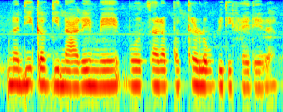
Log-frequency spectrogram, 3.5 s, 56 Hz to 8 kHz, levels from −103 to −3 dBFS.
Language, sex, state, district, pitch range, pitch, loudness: Hindi, female, Arunachal Pradesh, Lower Dibang Valley, 175-185 Hz, 180 Hz, -18 LUFS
